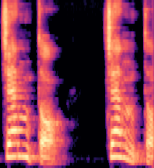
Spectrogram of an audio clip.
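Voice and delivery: চ্যান্ত high on the first syllable, falling after; pronunciation demo. Shown as a demonstration. Teacher dictates the Italian for a hundred, চ্যান্ত high and clearly sounded. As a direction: model চ্যান্ত clearly, pitched well up. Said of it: "আমি উচ্চারণ বলে দিব".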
